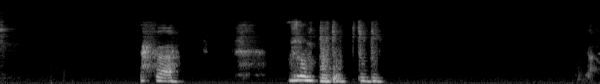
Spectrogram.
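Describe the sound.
A voice imitates the engine of a 1938 Studebaker car: a few short, raspy sputtering bursts, one brief then a rapid cluster, with no other talk over them.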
